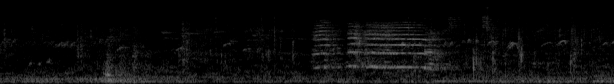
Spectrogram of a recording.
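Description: A rooster crowing once, about three seconds in, a single steady call lasting just over a second.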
